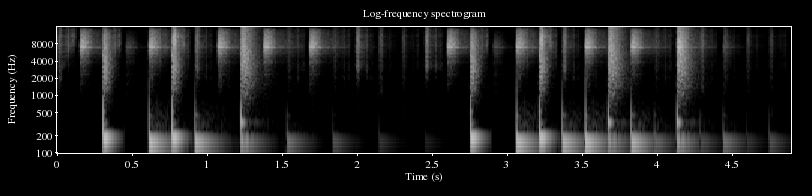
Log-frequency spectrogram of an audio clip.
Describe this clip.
DM 98 808 top
Vintage drum machine patterns
Loop, Drums, Machine, Retro, Electric, Electronic, IDM, Vintage, Electro, DrumLoop, Beat, House, Trap, Drum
